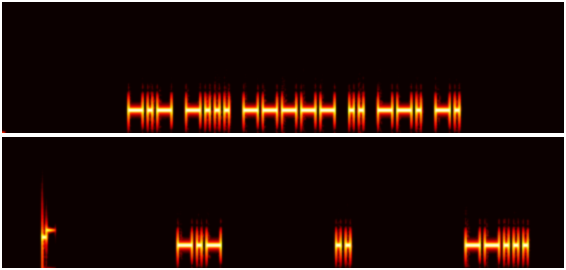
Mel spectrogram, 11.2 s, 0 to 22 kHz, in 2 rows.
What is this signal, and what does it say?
Morse code, heard as a keyed tone, about 25 wpm, spaced as for 14 wpm, 700 Hz. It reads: KB0IGN KI7
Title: USA Call Signs - 6 Characters - 8x Character Spacing - 25wpm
